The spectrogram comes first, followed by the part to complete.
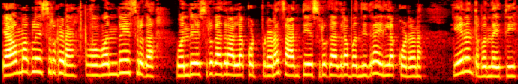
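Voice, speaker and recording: A woman's voice: extremely high pitch, steady tone, fast talker, bright, forceful tone. A woman voicing a fussy older village mother who scolds and nags, in a comedy sketch. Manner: scolding, nagging.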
